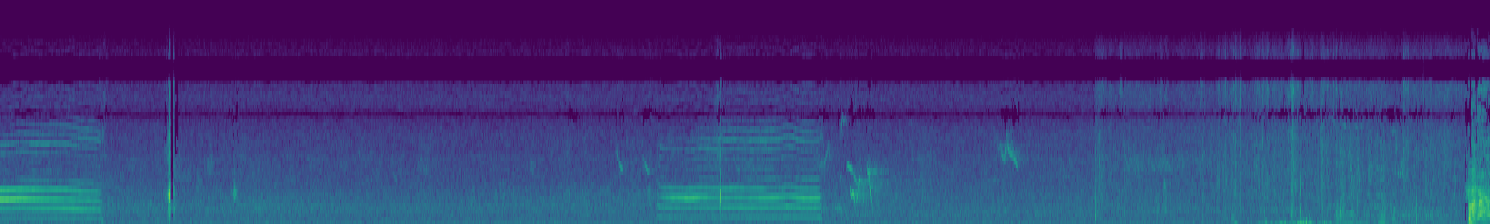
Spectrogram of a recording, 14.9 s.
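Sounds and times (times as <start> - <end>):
cat yowling: 0.0 - 1.1, 6.6 - 8.4.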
